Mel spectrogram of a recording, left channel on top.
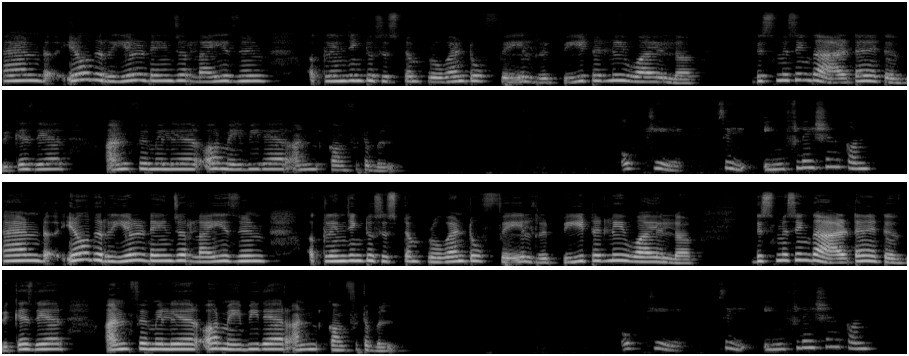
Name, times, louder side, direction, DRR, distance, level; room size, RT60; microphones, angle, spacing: voice 1, 0.0-2.9 3.2-6.9 7.5-9.7 10.1-13.0, right 5 dB, 80° right, 0.6 m, -26 dB
voice 2, 15.2-15.9 16.2-17.7, left 2 dB, 25° left, 0.3 m, -35 dB
4.0 x 2.5 x 3.3 m
head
